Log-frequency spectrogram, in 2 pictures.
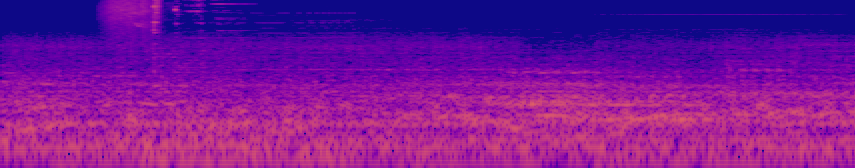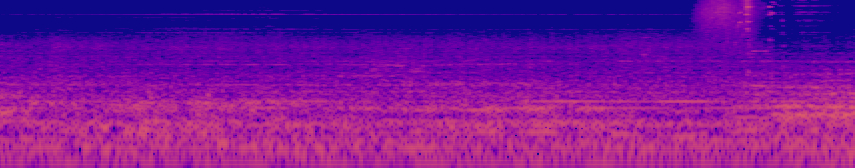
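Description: A soft whoosh sweeps past briefly.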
